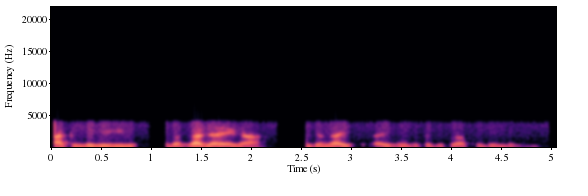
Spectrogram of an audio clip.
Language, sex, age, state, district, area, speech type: Hindi, female, 60+, Uttar Pradesh, Ayodhya, rural, conversation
